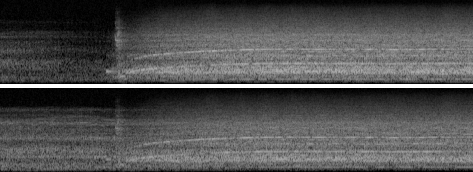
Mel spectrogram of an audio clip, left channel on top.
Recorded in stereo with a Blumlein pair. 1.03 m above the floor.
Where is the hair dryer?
10° left, 1.0 m.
